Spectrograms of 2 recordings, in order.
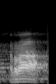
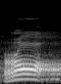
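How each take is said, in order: First: It is thin, with lips not pushed forward. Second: It is thick, with lips pushed forward. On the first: The speaker calls it wrong. "bukan ra, ru. Itu salah" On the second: The speaker calls it right. "Tafkhim tebal itu artinya bibirnya maju"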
